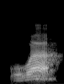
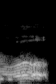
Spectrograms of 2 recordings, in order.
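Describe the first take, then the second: First: The syllable is pronounced thin and light. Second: The syllable is pronounced thick and heavy. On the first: The speaker calls it right. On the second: The speaker calls it wrong.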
